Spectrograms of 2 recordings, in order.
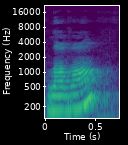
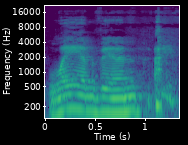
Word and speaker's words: Lanvin: The brand is Lanvin, Lanvin, and I watched a pronunciation thing, and it said that in French, an is en, like you don't say the n, so Lanvin. I would have said Lanvin, had I not read up on it.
